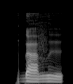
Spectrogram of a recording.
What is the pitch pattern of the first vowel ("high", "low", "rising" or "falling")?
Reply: low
